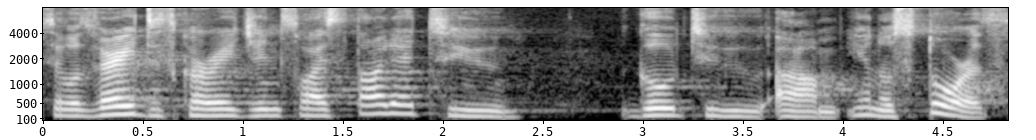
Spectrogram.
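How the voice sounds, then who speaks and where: A woman's fairly low voice with ordinary pitch variation, over noticeable background noise. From Nigeria. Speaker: church panel guest. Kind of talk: testimony.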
